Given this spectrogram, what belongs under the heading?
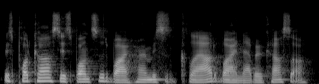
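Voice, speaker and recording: A man's voice: fairly low pitch, fairly quick, vocal fry. A man hosting a podcast, friendly and chatty. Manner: friendly, chatty, reads sponsor lines. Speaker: podcast host.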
